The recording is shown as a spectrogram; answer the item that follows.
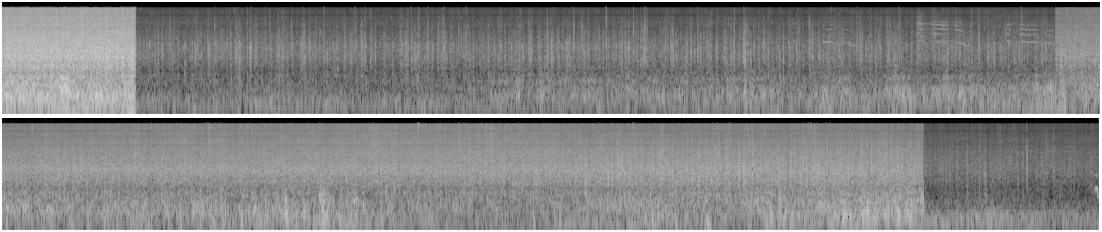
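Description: Heavy rain falling on corrugated metal roof sheets, loud and dense for the first two seconds. It then gives way to softer, steady rainfall that grows heavier again about halfway through.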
